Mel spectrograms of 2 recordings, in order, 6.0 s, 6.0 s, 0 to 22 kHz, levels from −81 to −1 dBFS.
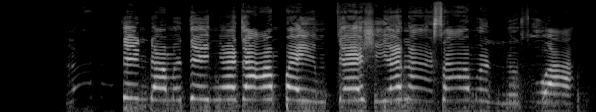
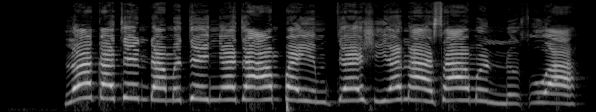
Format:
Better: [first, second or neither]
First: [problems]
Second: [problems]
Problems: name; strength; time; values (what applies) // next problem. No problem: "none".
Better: second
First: noise reduction (neural mask model RNNoise)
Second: none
